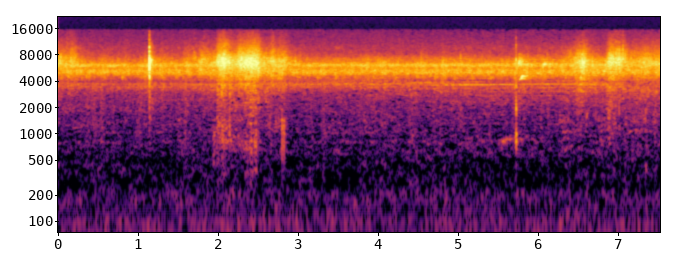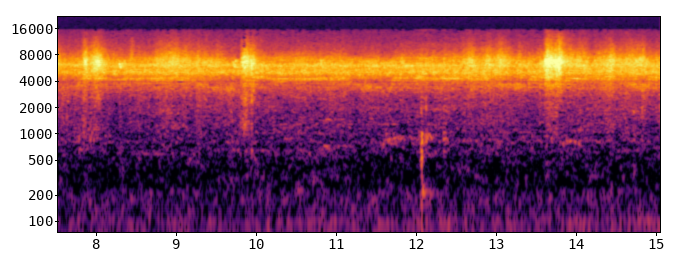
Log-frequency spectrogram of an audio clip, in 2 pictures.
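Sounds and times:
steady high hiss: 0.0 - 5.6, 12.5 - 15.0.

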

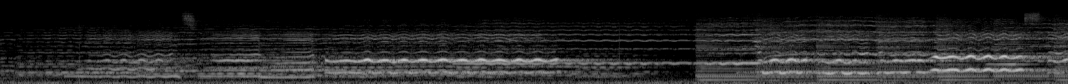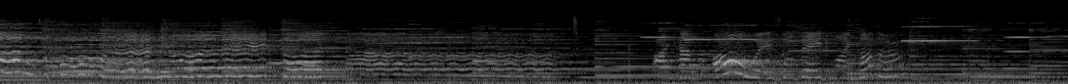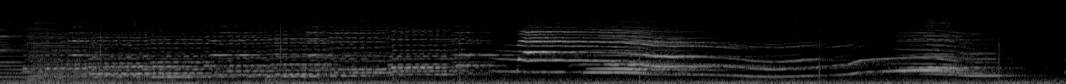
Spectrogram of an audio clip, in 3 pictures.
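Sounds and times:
soprano singing: 0.0 - 20.8
strings and harpsichord ensemble: 0.0 - 28.0.

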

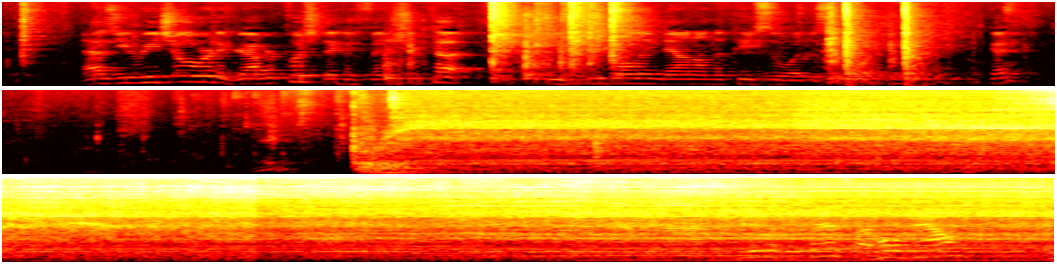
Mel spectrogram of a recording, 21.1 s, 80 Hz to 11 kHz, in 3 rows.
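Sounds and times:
saw cutting board: 9.4 - 21.0
table saw running: 9.4 - 21.0.

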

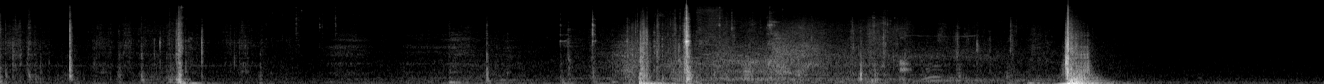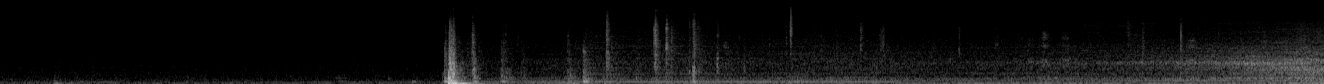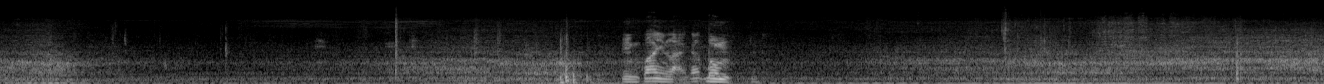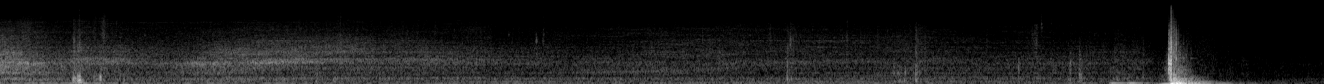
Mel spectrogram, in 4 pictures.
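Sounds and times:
car driving by: 6.0 - 11.0, 23.6 - 49.9
car door shutting: 6.1 - 9.0, 9.6 - 11.2, 17.7 - 19.3, 50.8 - 52.0.

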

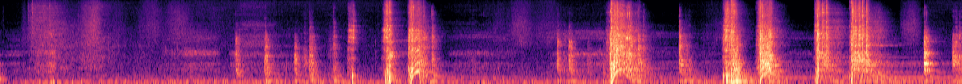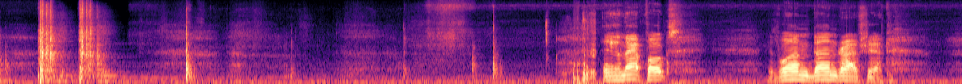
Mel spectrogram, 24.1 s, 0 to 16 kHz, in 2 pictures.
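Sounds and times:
wrench clicking on bolts: 7.0 - 13.5.

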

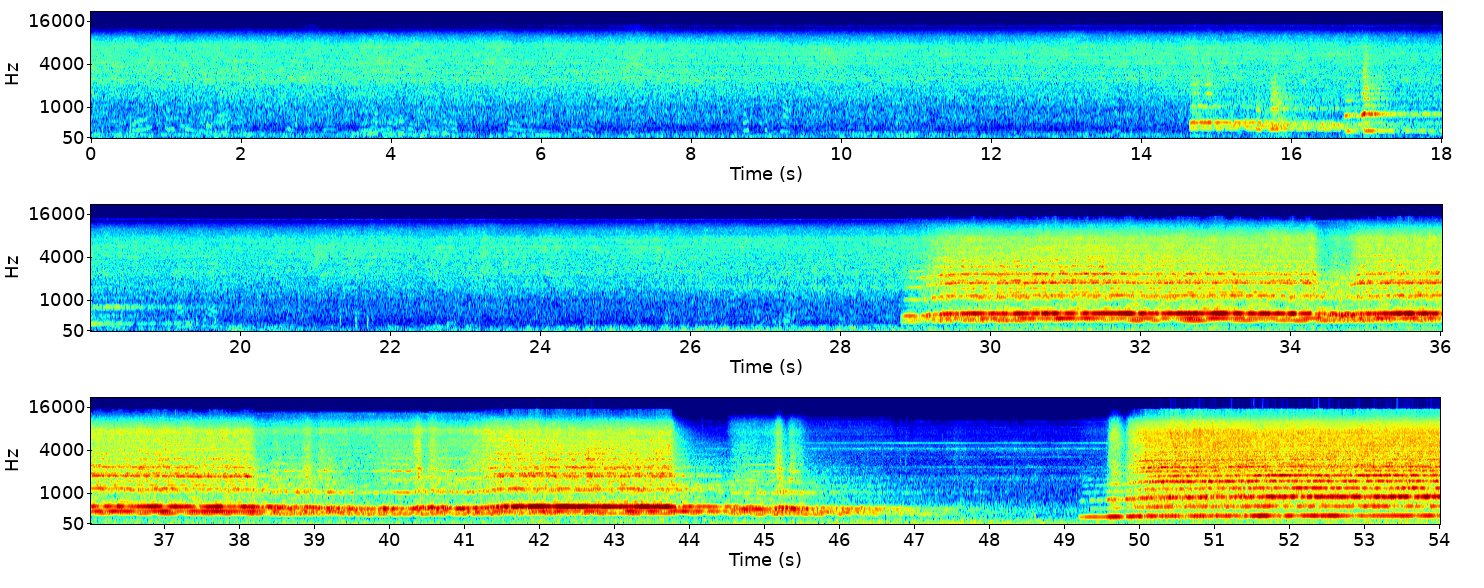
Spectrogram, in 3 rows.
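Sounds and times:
steady hiss: 0.0 - 54.0
steam locomotive whistles: 14.0 - 20.1, 28.6 - 54.0.

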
